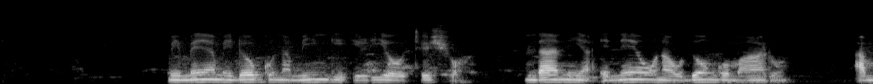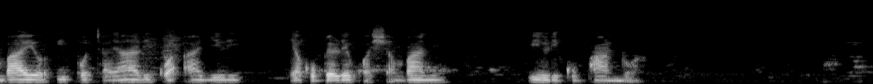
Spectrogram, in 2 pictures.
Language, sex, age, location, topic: Swahili, male, 25-35, Dar es Salaam, agriculture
